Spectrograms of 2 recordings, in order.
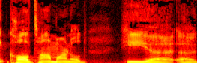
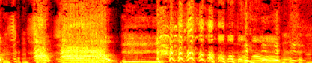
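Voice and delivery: much higher, screamed oh; Kinison scream; much slower than usual. Retold or imitated. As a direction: howl it out like Kinison. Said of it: "it's Sam Kinison".

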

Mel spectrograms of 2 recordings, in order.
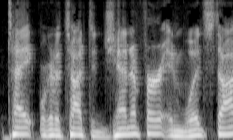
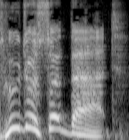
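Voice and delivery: retold dad's reaction; 7 semitones higher than usual. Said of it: "then Dad goes".

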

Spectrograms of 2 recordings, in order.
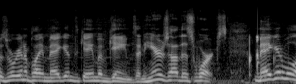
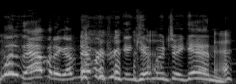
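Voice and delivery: mock panic; 7 semitones higher than usual. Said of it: "It's like".

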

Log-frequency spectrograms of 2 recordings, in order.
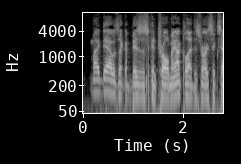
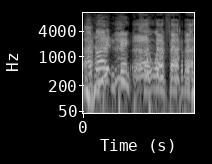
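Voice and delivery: mock high voice; 13 semitones higher than usual. Joke line, pitch jumps high.

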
